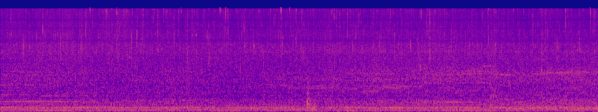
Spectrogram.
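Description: Pan-fried stuffed buns sizzling in oil in a large iron frying pan: a steady frying hiss over a low hum, with a single click of the metal tongs about six seconds in.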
